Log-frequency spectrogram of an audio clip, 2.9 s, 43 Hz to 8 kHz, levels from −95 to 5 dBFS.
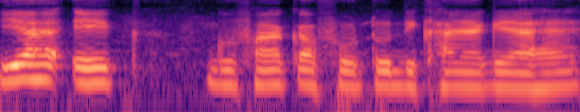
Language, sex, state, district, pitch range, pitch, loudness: Hindi, male, Chhattisgarh, Kabirdham, 145-165 Hz, 150 Hz, -19 LUFS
